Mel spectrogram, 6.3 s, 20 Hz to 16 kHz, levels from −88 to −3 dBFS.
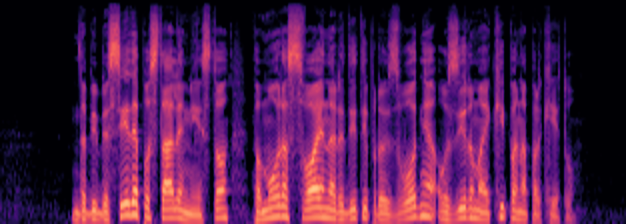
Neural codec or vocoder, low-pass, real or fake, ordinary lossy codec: none; 14.4 kHz; real; none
